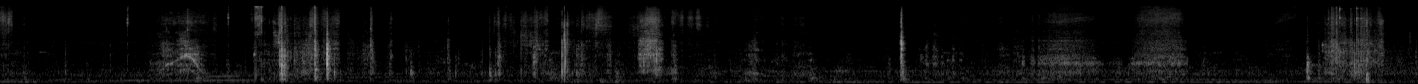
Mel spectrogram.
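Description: Craft knife cutting book cloth along a steel ruler on a cutting mat: a series of short scraping strokes. Then the cloth and the slipcase are handled and shifted about, with rubbing noises and a sharp tap about nine seconds in.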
